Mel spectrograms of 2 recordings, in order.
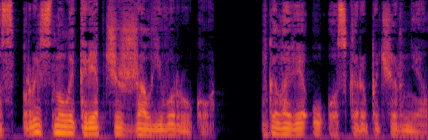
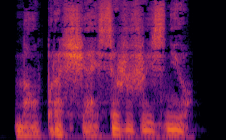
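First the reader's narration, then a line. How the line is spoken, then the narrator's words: Whisper. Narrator (Russian): Йонни прошептал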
